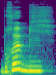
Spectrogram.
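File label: "brebis", French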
